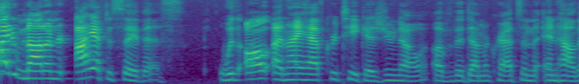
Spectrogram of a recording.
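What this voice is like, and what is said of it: Usual voice. Nothing is said of it.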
